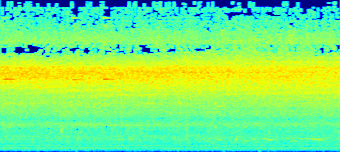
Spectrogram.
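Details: Japanese honey bees keep fanning through the heat, producing a level, droning hum with bright hiss on top; the sound stays even, with no breaks or other clear noises.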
